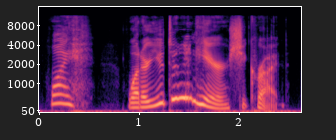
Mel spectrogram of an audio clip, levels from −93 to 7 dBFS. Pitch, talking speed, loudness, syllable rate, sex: 235 Hz, 185 wpm, -16 LUFS, 5.8 syllables/s, female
